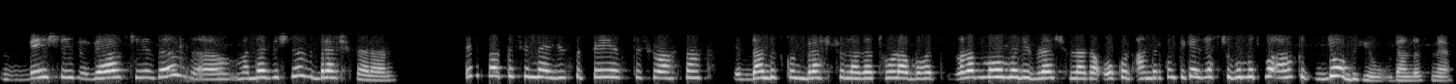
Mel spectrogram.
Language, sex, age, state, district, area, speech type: Kashmiri, female, 18-30, Jammu and Kashmir, Bandipora, rural, conversation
